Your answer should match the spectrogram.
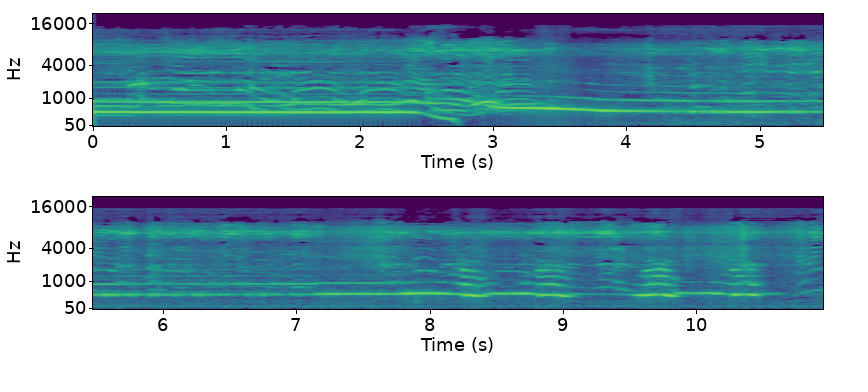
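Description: Greyhounds rooing, the breed's drawn-out singing howl. A long howl on a steady pitch with wavering notes over it breaks off about two and a half seconds in. A second long howl follows, sinking slightly, and breaks up into short wavering notes near the end.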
